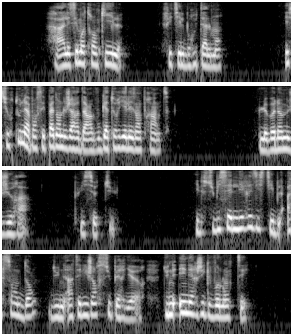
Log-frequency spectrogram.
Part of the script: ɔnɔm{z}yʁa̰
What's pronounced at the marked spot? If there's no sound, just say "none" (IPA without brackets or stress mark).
ʒ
